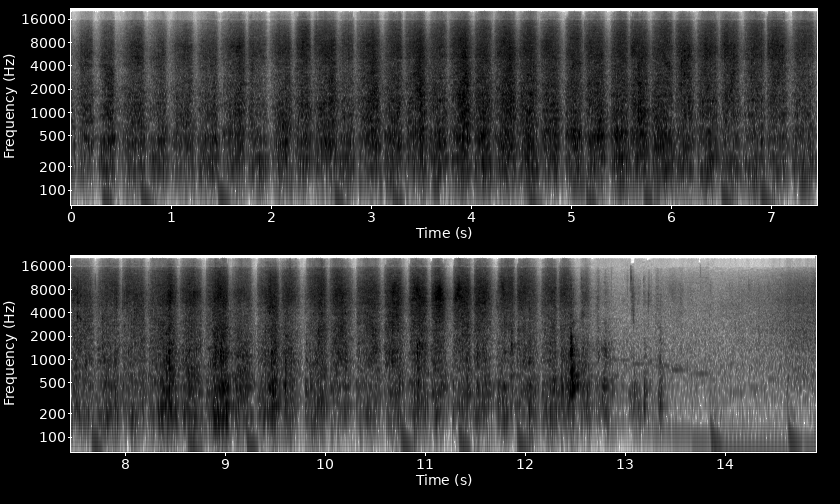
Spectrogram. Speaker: like sanding the car.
